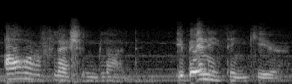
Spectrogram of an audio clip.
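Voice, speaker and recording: A woman's voice: lowish voice, expressive, unhurried, fairly bright tone, rough recording. Proud, scheming queen, played by a woman, regal epic-drama delivery with sweeping intonation over a music bed. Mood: calm reproach. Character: proud, seductive, cunning ancient queen. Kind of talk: dubbed historical epic film acting.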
